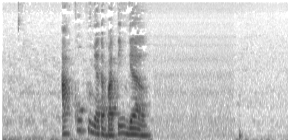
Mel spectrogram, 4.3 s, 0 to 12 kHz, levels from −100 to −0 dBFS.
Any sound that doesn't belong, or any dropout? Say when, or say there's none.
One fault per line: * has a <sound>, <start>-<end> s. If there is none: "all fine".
all fine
